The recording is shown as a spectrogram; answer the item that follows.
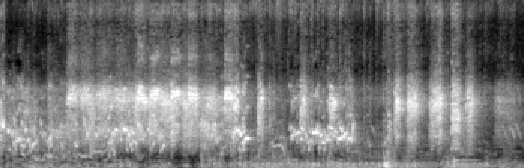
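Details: Budgies reacting to a mirror: high chirping and warbling chatter, then a series of separate soft pulses near the end, possibly wing flutters.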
